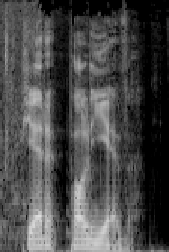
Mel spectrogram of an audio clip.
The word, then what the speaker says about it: Pierre Poilievre: Pierre Poilievre. Źle wcześniej wymawiałem jego nazwisko.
